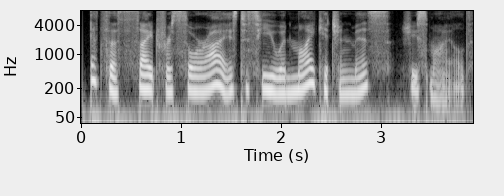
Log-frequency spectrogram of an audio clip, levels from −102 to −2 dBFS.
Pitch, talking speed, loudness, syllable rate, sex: 180 Hz, 230 wpm, -19 LUFS, 4.6 syllables/s, female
